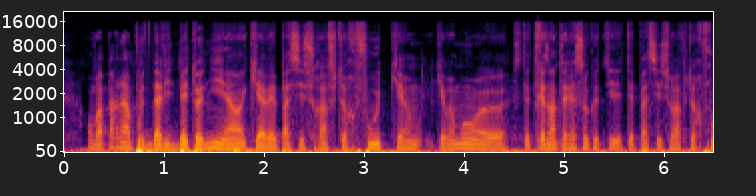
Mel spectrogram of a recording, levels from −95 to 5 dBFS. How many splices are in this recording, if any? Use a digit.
1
